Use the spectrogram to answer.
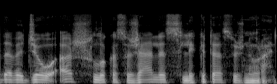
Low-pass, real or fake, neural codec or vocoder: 10.8 kHz; real; none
